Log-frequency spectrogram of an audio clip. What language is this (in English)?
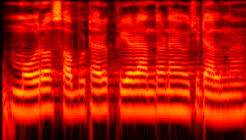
Odia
